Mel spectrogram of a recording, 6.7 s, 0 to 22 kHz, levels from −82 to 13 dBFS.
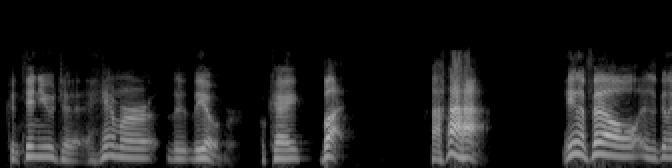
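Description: Speech over what sounds like a wideband Bluetooth headset link, with mSBC's 8 kHz ceiling and a faint graininess on louder syllables. The one real problem is a short concealed Bluetooth headset packet loss at about 6.30 s, a gap of roughly 15 ms, which points to a couple of lost frames. The receiver patched it by repeating the closest-matching recent stretch of waveform, so it comes through as a tiny buzzy blip before normal audio resumes.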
